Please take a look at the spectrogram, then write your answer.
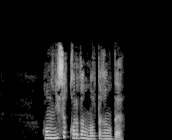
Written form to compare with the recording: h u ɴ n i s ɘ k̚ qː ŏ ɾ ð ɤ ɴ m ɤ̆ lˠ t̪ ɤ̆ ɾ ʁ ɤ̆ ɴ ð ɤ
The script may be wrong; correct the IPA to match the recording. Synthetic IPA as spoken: h u ɴ n i s ɘ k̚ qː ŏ ɾ ð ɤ ɴ m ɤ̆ lˠ t̪ ɤ̆ ʁ ɤ̆ ɴ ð ɤ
